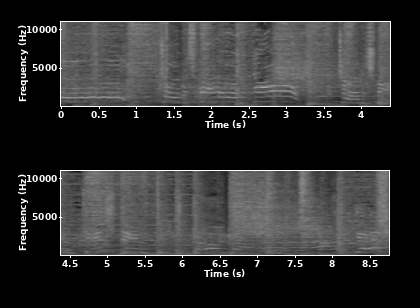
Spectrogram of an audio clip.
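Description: House band playing upbeat rock walk-on music, with a voice singing over a steady bass line and drums.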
